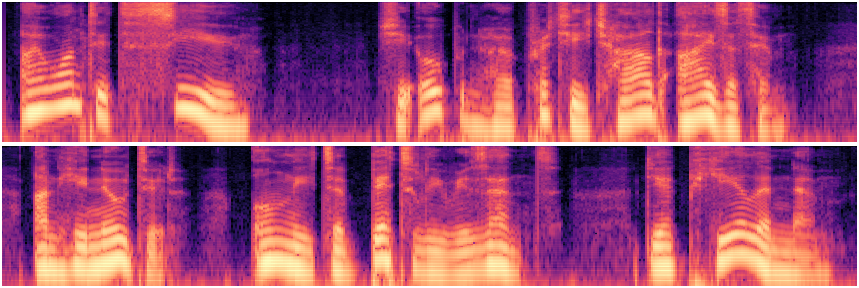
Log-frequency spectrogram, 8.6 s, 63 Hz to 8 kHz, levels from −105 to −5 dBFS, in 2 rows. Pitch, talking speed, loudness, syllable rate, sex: 130 Hz, 170 wpm, -18 LUFS, 5.2 syllables/s, male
